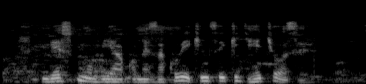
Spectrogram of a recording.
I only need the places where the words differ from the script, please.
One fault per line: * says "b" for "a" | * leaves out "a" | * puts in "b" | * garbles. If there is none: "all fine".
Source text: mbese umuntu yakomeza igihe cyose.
* puts in "kubika inzika"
